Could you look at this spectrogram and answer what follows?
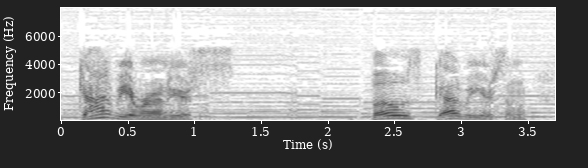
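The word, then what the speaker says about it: Bow: Bao's gotta be around here. Bo's gotta be here somewhere. I wanna say Bao, but I know it's Bo.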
